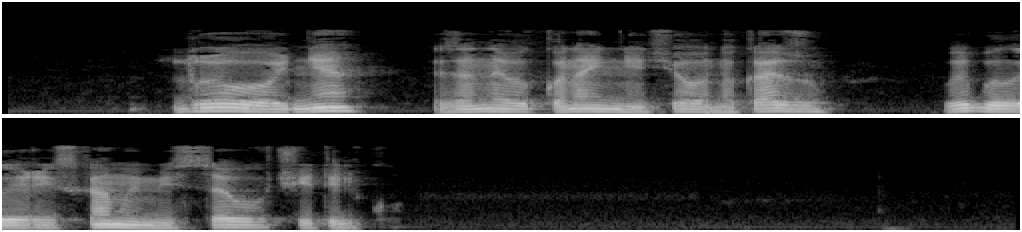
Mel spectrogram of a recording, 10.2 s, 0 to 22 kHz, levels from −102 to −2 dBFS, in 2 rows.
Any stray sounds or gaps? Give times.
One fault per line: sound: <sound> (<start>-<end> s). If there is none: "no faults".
no faults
